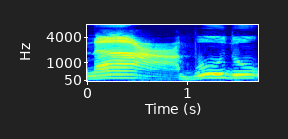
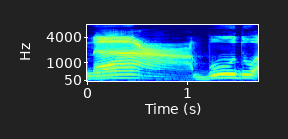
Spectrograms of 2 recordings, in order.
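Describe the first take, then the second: No difference in how they are said.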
